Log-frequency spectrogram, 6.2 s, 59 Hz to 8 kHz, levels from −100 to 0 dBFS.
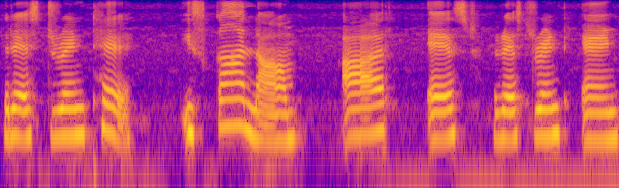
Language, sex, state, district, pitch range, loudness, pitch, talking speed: Hindi, female, Chhattisgarh, Raipur, 215-250 Hz, -15 LUFS, 230 Hz, 85 wpm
